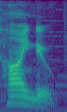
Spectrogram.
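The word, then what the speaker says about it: Hi-ν: v-- gundam vicious project the RX 93 v2 hi nu gundam pronounced hi new is an alternate interpretation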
